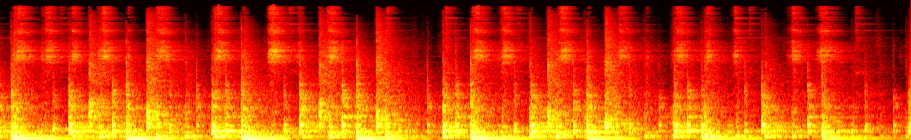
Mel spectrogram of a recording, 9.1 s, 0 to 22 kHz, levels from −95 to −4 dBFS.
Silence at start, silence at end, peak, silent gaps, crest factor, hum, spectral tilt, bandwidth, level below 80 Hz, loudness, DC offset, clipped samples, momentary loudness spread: 0 s; 0 s; -2 dBFS; none; 16 dB; none; -7 dB/octave; 18 kHz; -22 dBFS; -19 LUFS; under 0.1%; under 0.1%; 9 LU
